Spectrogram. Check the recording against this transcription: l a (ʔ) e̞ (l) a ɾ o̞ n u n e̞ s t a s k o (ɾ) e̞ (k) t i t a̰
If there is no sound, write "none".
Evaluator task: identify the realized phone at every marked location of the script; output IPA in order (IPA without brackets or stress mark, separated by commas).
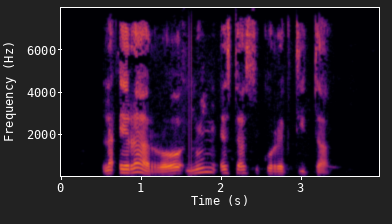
ʔ, ɾ, ɾ, k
